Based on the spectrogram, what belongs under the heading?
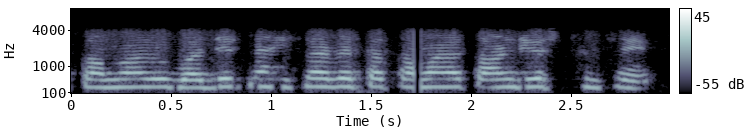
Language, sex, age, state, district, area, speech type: Gujarati, female, 18-30, Gujarat, Valsad, rural, conversation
